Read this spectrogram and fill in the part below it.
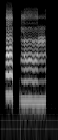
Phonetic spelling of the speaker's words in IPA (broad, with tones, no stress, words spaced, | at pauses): ɐ˥p̚lɵ˧n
